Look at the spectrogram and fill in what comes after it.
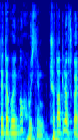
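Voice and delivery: ordinary delivery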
